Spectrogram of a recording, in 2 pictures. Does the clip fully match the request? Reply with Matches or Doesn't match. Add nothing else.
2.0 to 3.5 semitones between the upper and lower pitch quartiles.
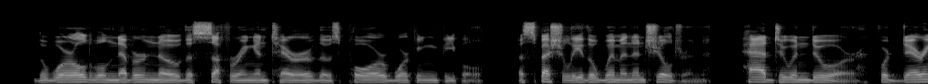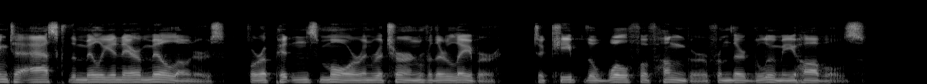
Matches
